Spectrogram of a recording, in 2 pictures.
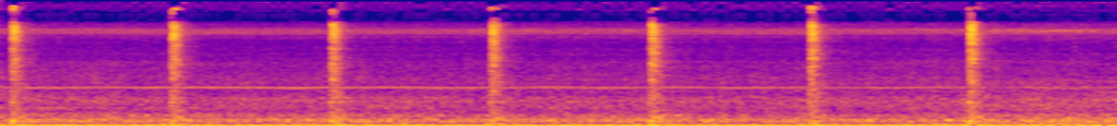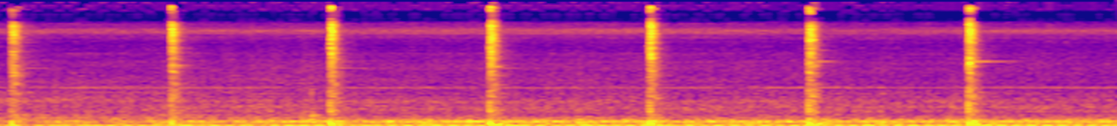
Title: Whirlpool dryer knocking sound when running… drum? roller? pulley?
